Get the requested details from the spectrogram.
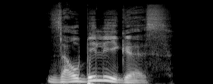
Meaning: strong/mixed nominative/accusative neuter singular of saubillig
- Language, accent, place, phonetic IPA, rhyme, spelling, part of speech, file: German, Germany, Berlin, [ˈzaʊ̯ˈbɪlɪɡəs], -ɪlɪɡəs, saubilliges, adjective, De-saubilliges.ogg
